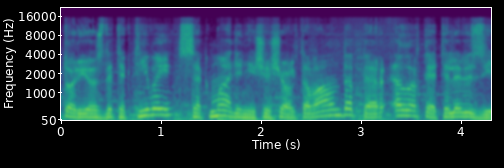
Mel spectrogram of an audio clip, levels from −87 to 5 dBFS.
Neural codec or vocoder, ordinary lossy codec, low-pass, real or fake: none; Opus, 16 kbps; 14.4 kHz; real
